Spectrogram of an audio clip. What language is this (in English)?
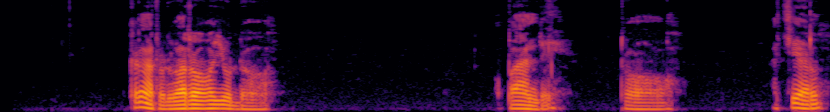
Luo (Kenya and Tanzania)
